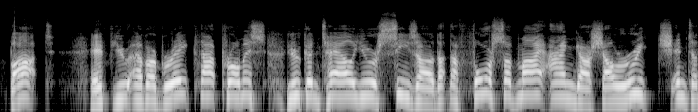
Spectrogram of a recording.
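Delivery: slow, loud, high god decree; booming god voice. Acted. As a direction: threaten like an angry god. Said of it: "made his final speech".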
